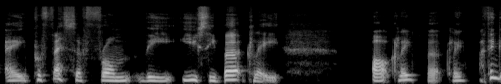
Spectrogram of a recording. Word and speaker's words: Berkeley: of California uh berkship Berkeley California okay because I think we call it we'd call it we'd pronounce that as Barclay um or barkshire so this is Berkeley for you Berkeley the he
